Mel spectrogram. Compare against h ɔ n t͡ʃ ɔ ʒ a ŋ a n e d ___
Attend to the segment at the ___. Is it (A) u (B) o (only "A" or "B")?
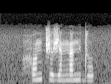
B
